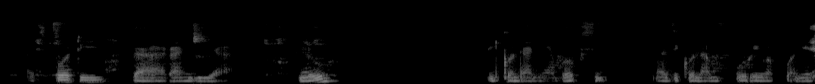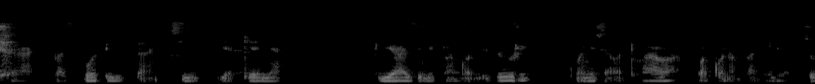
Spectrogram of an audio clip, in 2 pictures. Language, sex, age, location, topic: Swahili, male, 18-24, Nakuru, government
